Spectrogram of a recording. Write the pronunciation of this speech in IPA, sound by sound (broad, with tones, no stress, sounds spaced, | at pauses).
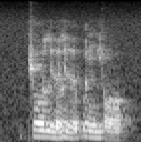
c o˧ l ɨ˨˩˦ ə̯ l ɨ˨˩˦ ə̯ ɓ ə˧ ŋ j ɔ˨˩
